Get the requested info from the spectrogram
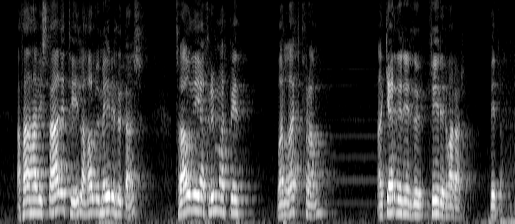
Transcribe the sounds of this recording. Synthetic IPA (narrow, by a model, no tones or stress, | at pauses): a̰ðθaðɦavɪst̪aːðɪt̪ʰɪlaðɦalvʏmeːjɾɪlʏt̪ːans | fɾaːwðiafɾʏmvar̥pɪð | vaɾlajxt̪fɾam | aðcɛɾðɪɾɛɾðʏfɪɾɪɾvaːɾaɾ | vɪðːa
